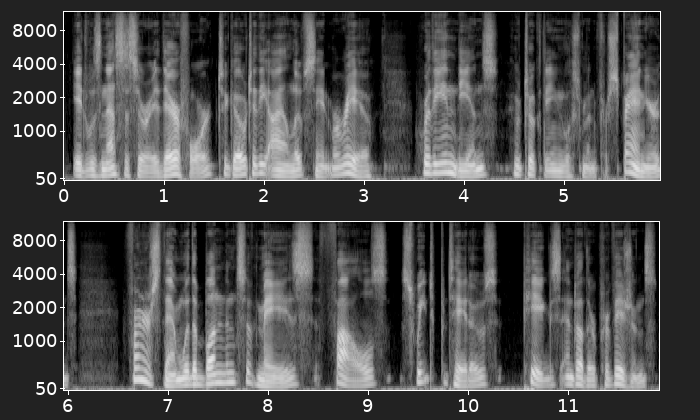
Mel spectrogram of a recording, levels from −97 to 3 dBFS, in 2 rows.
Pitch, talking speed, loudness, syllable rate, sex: 125 Hz, 170 wpm, -18 LUFS, 5.6 syllables/s, male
